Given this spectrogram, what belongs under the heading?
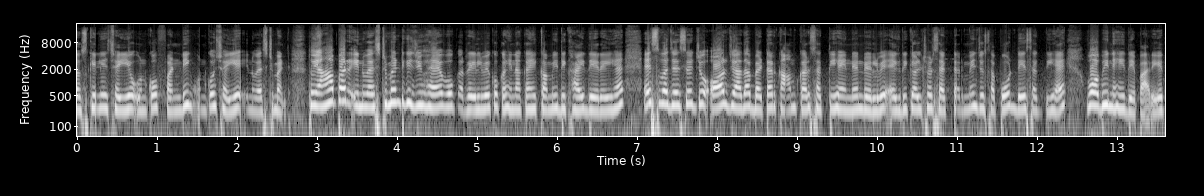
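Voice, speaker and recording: A woman's voice: high-pitched, a little mellow, clear, resonant tone, no echo. A woman teaching an exam-prep class, explaining a newspaper editorial step by step, asking rhetorical questions and mixing in English terms. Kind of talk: newspaper analysis lecture.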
